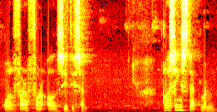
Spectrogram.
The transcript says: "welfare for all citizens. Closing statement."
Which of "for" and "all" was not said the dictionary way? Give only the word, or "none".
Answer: none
